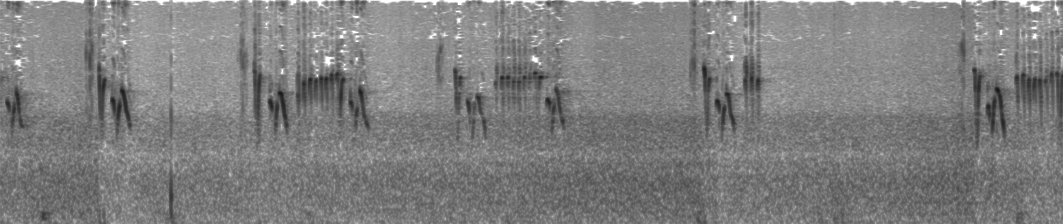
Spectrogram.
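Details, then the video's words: Lively bar-winged prinia with rain pattering, repeated short phrases of sliding chips and fast buzzy trills every one to two seconds, occasional drip clicks over the steady rain sound. "Burung Prenjak Gacor & Air Hujan"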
